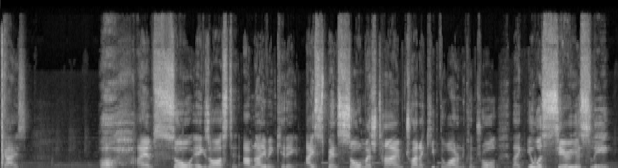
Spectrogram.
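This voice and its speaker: A man recounts a mishap in a casual, animated storytelling voice, often laughing and acting out his own reactions. His voice sits a little high for a man. Faint music plays behind him. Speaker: vlogger.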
